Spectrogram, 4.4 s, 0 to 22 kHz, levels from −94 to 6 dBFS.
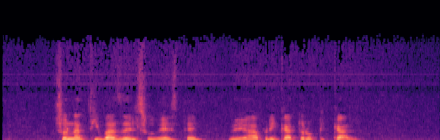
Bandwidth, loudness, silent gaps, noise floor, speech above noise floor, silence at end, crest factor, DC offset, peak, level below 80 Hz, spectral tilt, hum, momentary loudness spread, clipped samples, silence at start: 16 kHz; -22 LUFS; none; -56 dBFS; 35 dB; 0.8 s; 20 dB; under 0.1%; -4 dBFS; -56 dBFS; -7 dB/octave; none; 9 LU; under 0.1%; 0.55 s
